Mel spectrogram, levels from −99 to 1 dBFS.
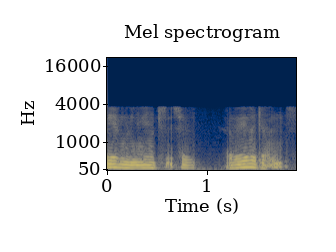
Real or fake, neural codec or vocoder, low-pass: fake; codec, 16 kHz, 2 kbps, FreqCodec, smaller model; 3.6 kHz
